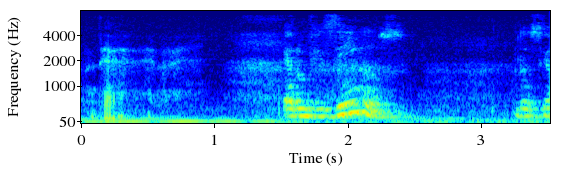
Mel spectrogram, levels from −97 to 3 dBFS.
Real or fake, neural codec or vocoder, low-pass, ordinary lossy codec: real; none; 7.2 kHz; none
